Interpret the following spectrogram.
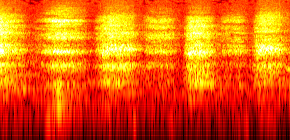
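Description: A man's soft breathing in a pause between spoken phrases, a few quiet breaths picked up close on a clip-on microphone.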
